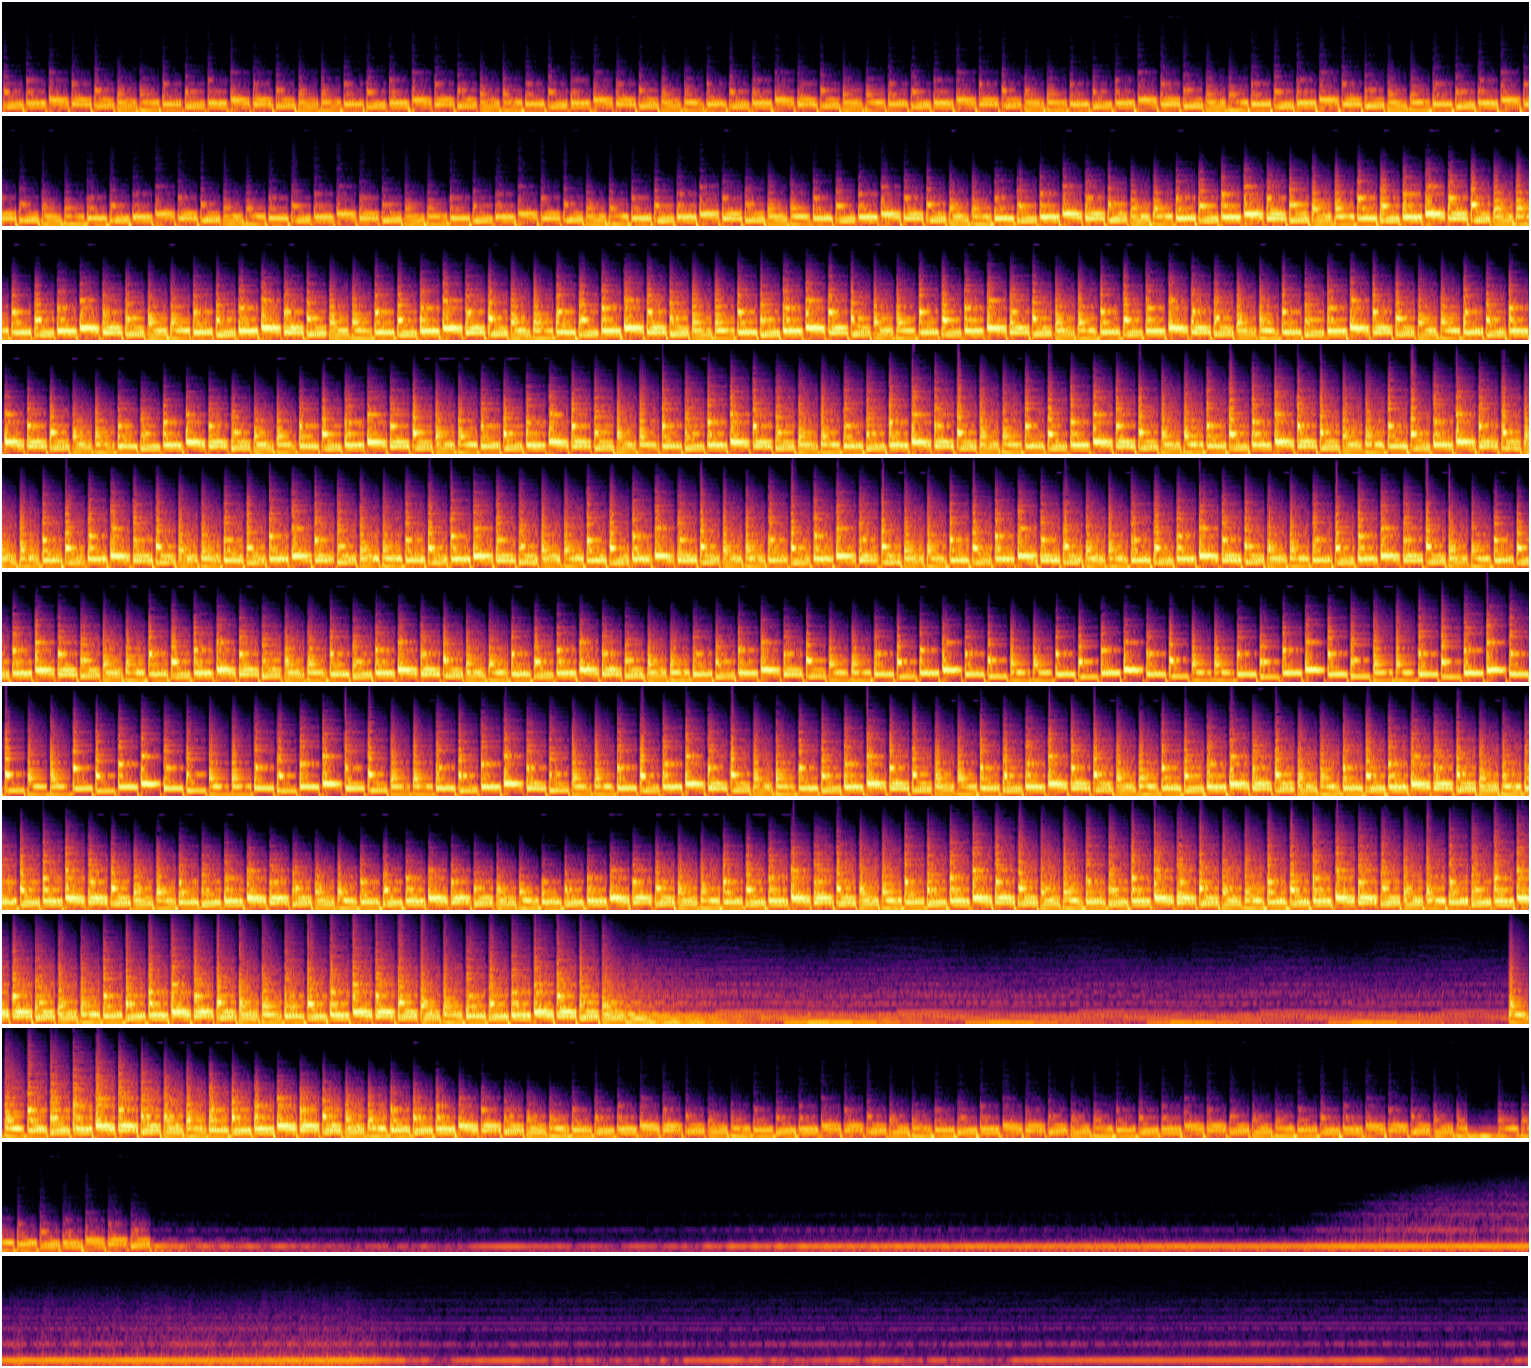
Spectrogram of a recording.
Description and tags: A sequence of a single VCO going through ARP filter clone through a holtech-chip based delay.
analog, modular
